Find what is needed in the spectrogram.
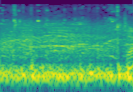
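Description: Basketball dribbled on a hardwood court, with the steady noise of an arena crowd underneath.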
